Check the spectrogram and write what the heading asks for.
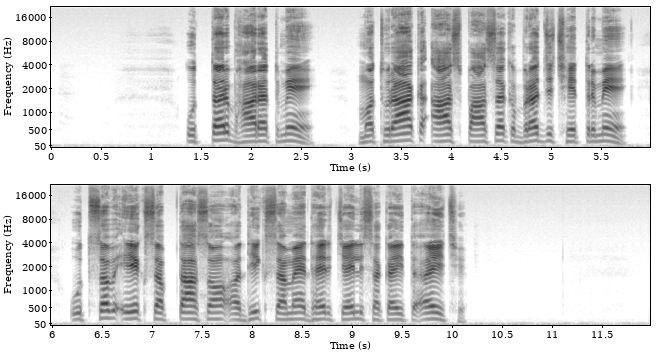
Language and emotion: Maithili, neutral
